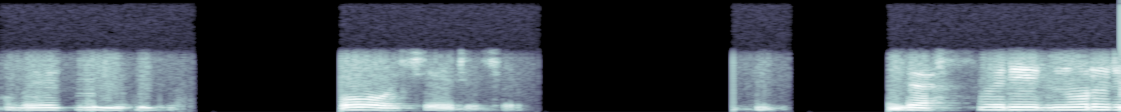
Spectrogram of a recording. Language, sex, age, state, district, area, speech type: Malayalam, female, 60+, Kerala, Palakkad, rural, conversation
